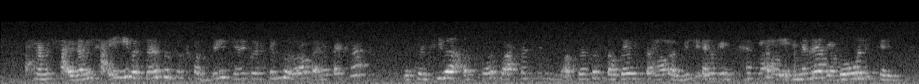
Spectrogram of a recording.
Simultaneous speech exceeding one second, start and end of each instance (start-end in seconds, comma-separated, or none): 6.5-8.7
